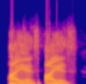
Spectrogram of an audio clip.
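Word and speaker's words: Pages: Yeah, Paez.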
